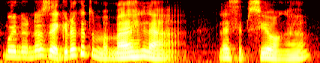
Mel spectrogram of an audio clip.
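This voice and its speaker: A woman's voice: fairly low pitch, expressive, normal speed. A middle-aged woman with a Peruvian Spanish accent, co-hosting a casual chat and acting out quoted voices as she tells stories. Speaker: podcast co-host.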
